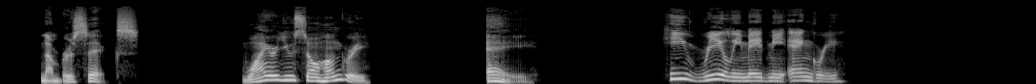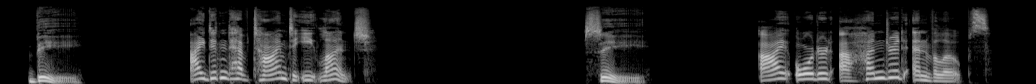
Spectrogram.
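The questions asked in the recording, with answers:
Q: Why are you so hungry?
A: B: I didn't have time to eat lunch.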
